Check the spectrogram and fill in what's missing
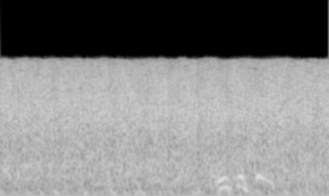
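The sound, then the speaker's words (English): A crowd applauds steadily, with McCain among those clapping, a dense wash of clapping that holds at an even level throughout, with a few brief voices or cheers rising out of it near the end. “Look at McCain clapping like a mad fool.”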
